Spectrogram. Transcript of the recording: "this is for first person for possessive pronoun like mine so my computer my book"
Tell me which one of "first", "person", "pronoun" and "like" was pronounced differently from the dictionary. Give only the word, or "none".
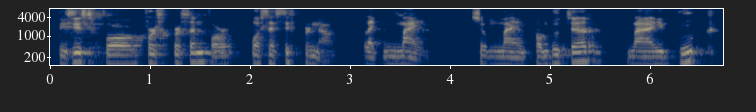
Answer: pronoun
